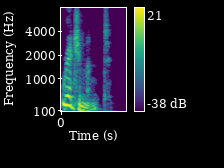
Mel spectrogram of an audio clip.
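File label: "regiment", British English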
